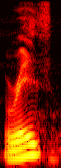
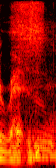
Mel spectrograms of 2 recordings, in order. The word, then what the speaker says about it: rizz: R-I-Z-Z. – That sounds like y'all saying with an E, motherfucker. – But you said it right after we corrected you the first time, and then this motherfucker just slowly changed it back to Rez. Riz.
